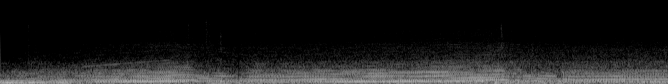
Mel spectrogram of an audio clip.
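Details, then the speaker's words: Alfa Romeo GTV 3.0 Busso V6 with the air induction kit swapped back to the stock airbox, accelerating through the gears: engine note climbs smoothly, dips at two gear changes, rises again; clean, even pull, quieter and more refined. "I mean, I can hear the engine now. Kind of hear the exhaust as well, so it's not dominated by thunderous air intakes."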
